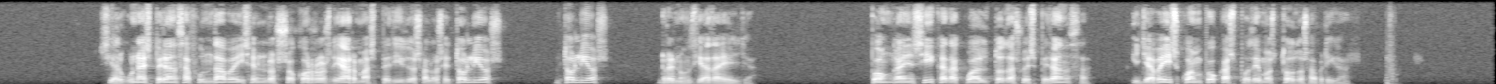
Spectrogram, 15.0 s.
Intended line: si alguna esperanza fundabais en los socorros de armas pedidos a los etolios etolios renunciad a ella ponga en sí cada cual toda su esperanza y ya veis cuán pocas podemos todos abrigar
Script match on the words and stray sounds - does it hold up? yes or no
no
